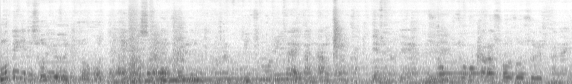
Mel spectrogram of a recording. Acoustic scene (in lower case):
restaurant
